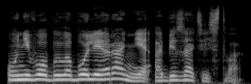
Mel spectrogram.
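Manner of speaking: plain reading voice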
